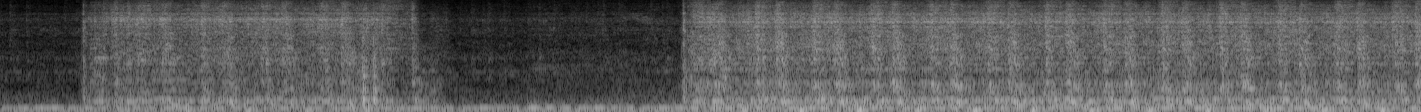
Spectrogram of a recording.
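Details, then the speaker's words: Old Kawasaki Bayou ATV, November cold start, choke lever broken, fresh gas about a month old: starter churns at a steady, even pace with no firing or catch; crank, no start. "Definitely cranking, but can't seem to get. Make sure we've got gas in this."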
